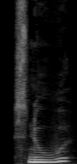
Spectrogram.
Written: snue

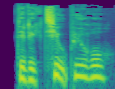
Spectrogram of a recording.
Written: DETEKTIVBUREAU

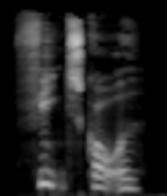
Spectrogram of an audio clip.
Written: fintskåren

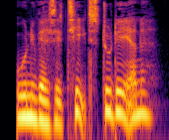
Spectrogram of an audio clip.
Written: universitetsstuderende

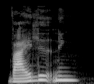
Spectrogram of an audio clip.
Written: vejledning

